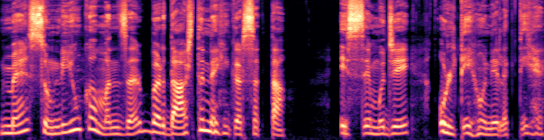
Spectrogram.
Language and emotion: Urdu, disgusted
